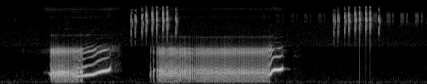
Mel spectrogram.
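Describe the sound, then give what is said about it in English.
A creaking branch cicada calls in two drawn-out, creaky bursts with rising squeaky tones, like a tree limb groaning, followed by a few brief high clicks. No one speaks. “Its name is the creaking branch cicada, because that's what it sounds like, a creaky tree branch.”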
